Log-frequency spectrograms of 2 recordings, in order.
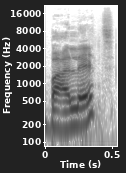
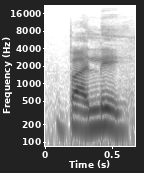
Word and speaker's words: ballet: one time or the other it is not ballet it is ballet and lastly we have b-o-m-b b-o-m-b a lot of you pronounce the word as bomb no it is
